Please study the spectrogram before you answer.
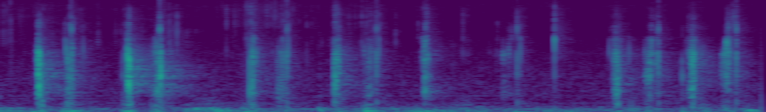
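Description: A purple glitter silicone gel squishy toy with pink bead spheres, held in both hands near and above the mic, is tapped with long nails. About sixteen quick, sharp clicks and soft crunchy taps sound over a low, muffled rumble of handling. The taps come at an uneven pace.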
